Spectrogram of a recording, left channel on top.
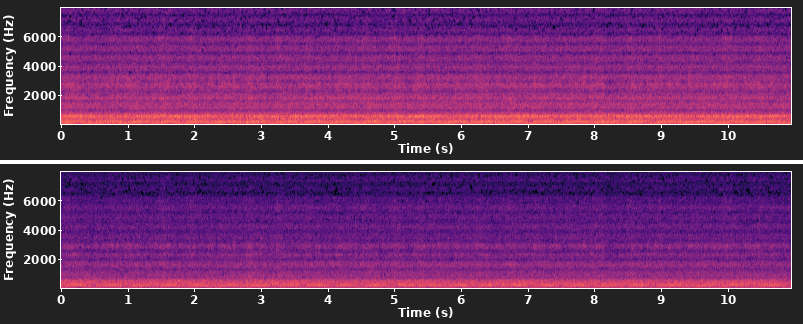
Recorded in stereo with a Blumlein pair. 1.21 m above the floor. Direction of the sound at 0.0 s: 65° left.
